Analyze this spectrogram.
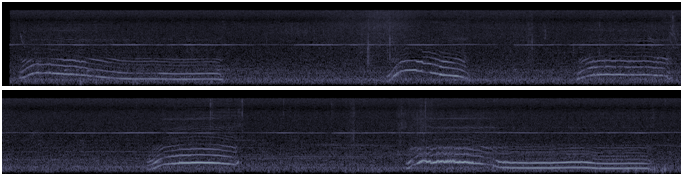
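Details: Stray Aegean cat roaring during a stare-down with a one-year-old Weimaraner: five drawn-out, wavering yowls that rise then fall, each about one to three seconds long, separated by short pauses, with a steady faint electrical whine behind.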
